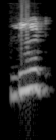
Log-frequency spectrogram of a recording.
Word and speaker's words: lead: For example, Lead can be pronounced as lead and led.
